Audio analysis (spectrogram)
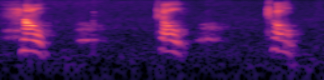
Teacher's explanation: El sonido que al final produce la P es más aire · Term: voiceless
